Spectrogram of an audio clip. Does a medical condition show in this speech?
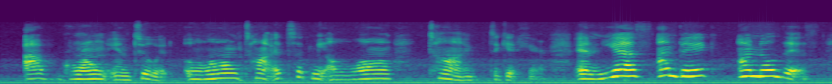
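No.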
